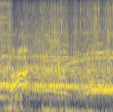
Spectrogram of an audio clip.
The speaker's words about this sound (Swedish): Vi tar en applåd!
